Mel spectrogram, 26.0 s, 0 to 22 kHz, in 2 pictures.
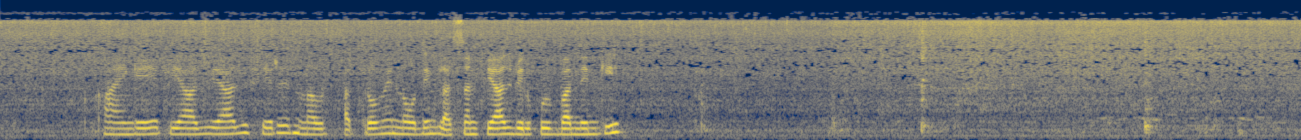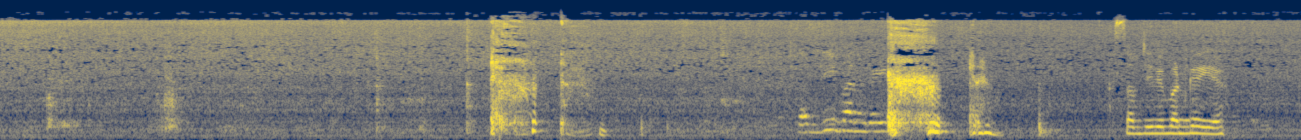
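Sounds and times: cauliflower sizzling in a pan: 0.0 - 26.0
spoon stirring and scraping pan: 8.2 - 9.9, 13.2 - 15.5, 16.6 - 17.9.

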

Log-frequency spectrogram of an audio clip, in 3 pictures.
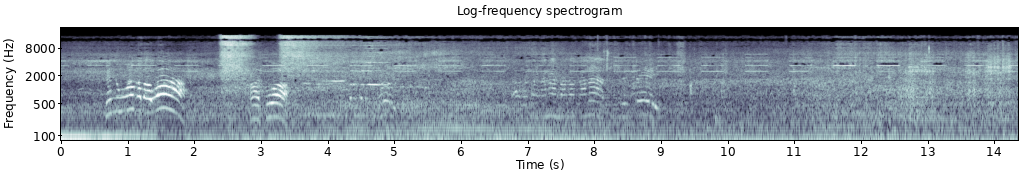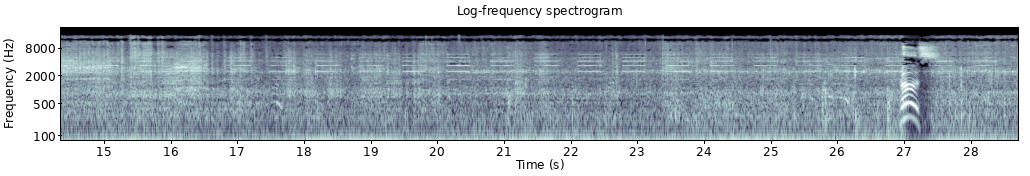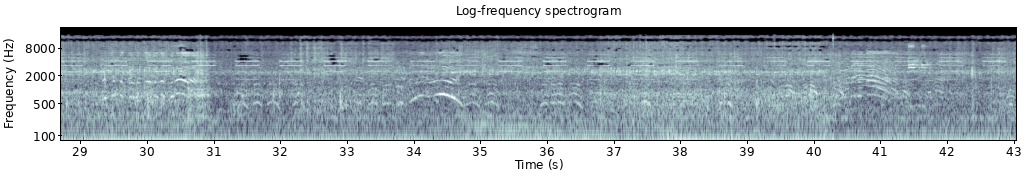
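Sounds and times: diesel engine running: 0.0 - 43.0
truck reversing alarm beeping: 0.0 - 43.0.

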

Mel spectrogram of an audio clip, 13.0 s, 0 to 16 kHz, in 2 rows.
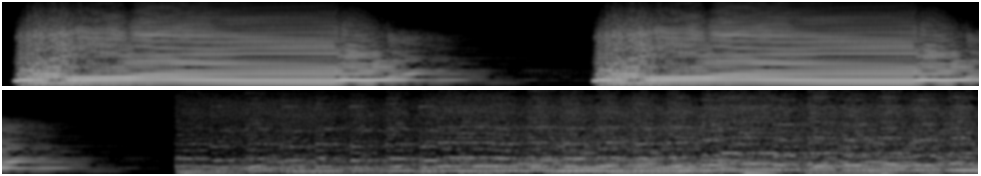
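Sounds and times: goal horn blasts: 0.1 - 7.4.

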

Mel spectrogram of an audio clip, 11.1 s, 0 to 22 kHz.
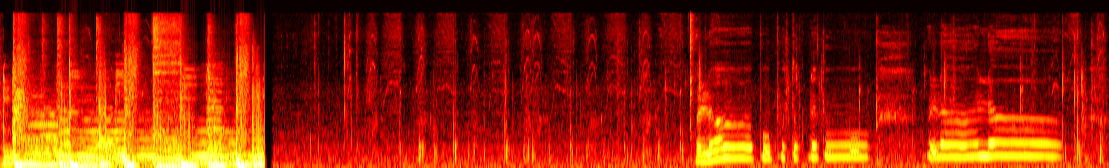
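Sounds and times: hand pump squeaking and clicking: 3.4 - 11.0.

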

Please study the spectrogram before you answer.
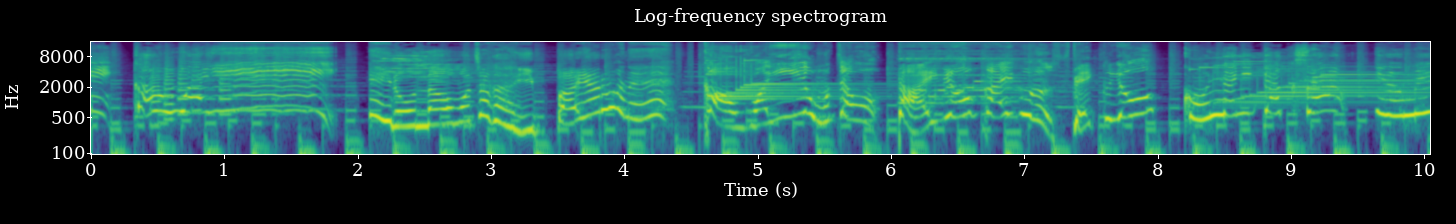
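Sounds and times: upbeat children's music: 0.0 - 10.0
high-pitched cartoon voice talking: 3.6 - 10.0
sparkling chime effects: 4.6 - 7.4, 8.6 - 10.0.

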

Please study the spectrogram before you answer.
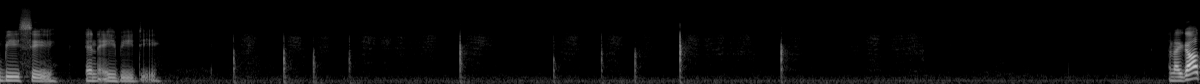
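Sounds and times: chalk tapping and scratching: 2.3 - 4.9, 5.5 - 9.6.

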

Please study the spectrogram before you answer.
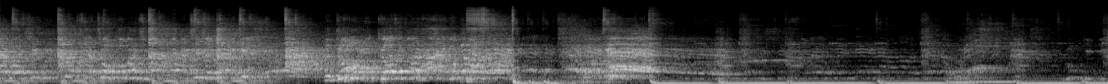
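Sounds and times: live hip hop music: 0.0 - 11.0
deep bass and kick drum: 5.1 - 11.0.

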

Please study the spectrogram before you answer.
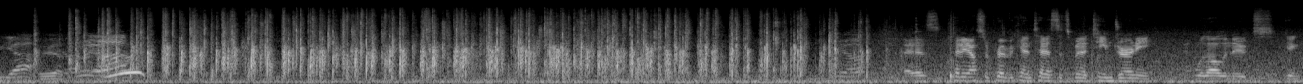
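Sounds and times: people applauding: 0.2 - 9.3.

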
